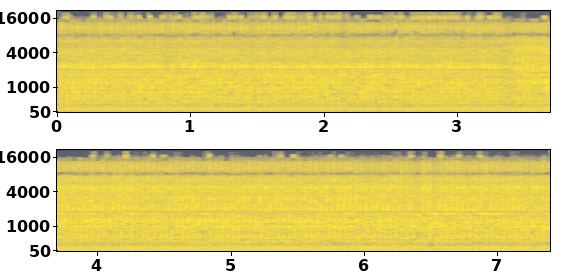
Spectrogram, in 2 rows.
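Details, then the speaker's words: Mower that wouldn't start after winter, after service and cable lubing: started first pull, about 10 minutes running with steady even drone, no misses, knocks or surging; running as it should. "So, it started on the first pole and it's been running for about 10 minutes."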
